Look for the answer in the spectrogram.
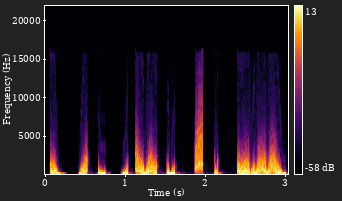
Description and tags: These samples made with AnalogX Scratch freeware.
scratch, synthetic, vinyl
